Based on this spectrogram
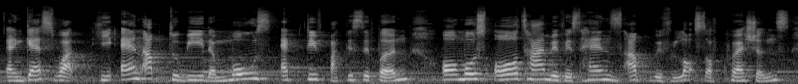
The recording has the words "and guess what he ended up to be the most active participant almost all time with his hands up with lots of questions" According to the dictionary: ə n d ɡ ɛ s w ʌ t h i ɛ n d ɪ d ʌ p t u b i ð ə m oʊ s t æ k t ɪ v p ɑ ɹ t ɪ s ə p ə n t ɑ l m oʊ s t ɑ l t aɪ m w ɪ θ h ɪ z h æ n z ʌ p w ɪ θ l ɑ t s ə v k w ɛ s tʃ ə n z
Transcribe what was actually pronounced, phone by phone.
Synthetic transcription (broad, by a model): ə n ɡ ɛ s w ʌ t h i ɛ n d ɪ p t u b i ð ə m oʊ s t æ k t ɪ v p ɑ t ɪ s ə p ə n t ɑ l m oʊ s t ɑ l t aɪ m w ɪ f h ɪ s h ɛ n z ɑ p w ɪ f l ɑ t s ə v k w ɛ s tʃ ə n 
